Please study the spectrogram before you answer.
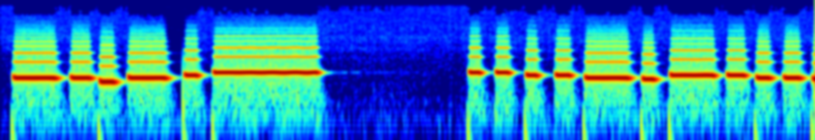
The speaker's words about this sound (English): Digging the MIDI whistle check.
